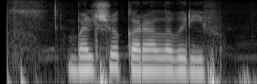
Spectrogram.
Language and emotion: Russian, neutral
